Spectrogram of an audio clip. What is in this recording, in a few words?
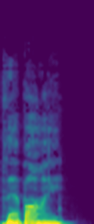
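"thereby", British English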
